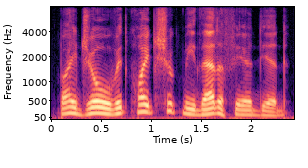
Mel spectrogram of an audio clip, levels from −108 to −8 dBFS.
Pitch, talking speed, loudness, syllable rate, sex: 140 Hz, 220 wpm, -16 LUFS, 4.9 syllables/s, male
